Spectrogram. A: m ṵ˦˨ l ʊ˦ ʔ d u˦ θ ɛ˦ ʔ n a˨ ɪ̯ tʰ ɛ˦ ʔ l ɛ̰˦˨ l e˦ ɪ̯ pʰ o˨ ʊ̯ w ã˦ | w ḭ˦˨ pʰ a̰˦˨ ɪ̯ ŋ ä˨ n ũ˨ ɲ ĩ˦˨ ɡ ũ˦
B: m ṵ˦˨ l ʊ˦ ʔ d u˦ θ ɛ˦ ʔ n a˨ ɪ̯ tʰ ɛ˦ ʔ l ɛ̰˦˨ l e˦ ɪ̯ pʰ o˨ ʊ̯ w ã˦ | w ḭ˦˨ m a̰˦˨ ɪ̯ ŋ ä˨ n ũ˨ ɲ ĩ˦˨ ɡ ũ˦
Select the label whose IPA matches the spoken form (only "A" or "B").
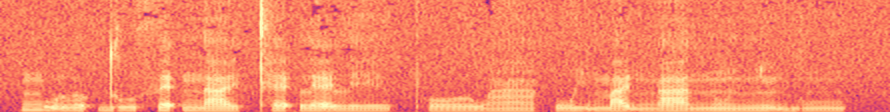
B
